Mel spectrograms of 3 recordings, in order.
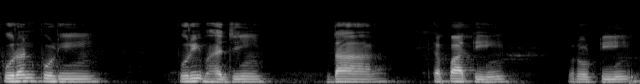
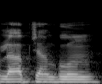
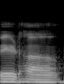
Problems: none marked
